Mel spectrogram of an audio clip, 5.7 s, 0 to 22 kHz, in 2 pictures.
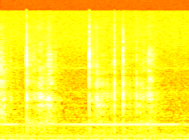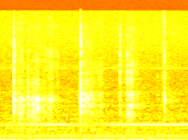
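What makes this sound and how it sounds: A small white Coast cardboard soap box, closed with a bar inside and resting on black fabric, is tapped and scratched with long almond-shaped acrylic nails. Quick, dry clicks with no ring are mixed with soft raspy scratching strokes over a steady low hum and a faint tone near 470 Hz.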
